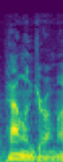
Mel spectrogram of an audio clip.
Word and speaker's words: palindrome: How do you pronounce that? Palindrome? Is that how you pronounce that? Palindrome? – Palindrome. – I got it right.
